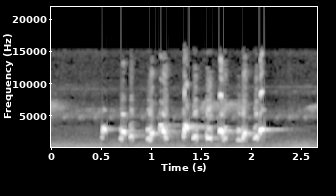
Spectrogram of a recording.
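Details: One brisk phrase from a streak-eared bulbul in southern Thailand, a string of around ten clear, twittering notes alternating higher and lower, lasting about a second and a half against a quiet background.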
